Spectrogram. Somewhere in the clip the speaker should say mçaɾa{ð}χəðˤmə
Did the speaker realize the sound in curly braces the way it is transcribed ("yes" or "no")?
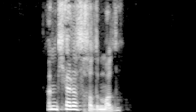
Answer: no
